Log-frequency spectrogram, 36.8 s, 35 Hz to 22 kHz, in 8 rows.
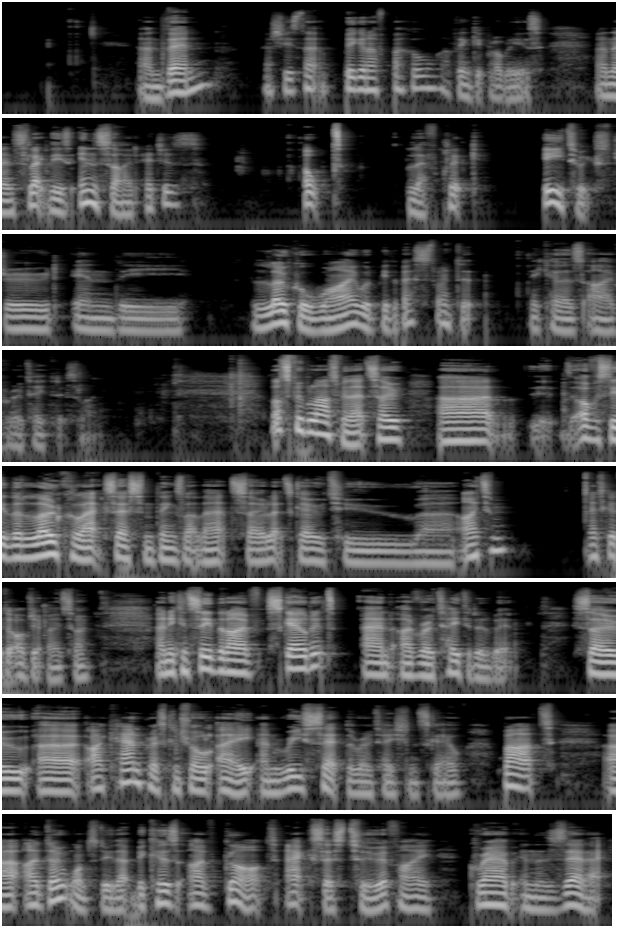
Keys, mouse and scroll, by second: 1.0-2.1 middle drag, 2.1-4.8 scroll up 1, 4.8 2, 6.7 alt+click, 7.2-9.0 middle drag, 9.0 e, 15.5 Return, 21.8 click, 23.2 Tab, 29.0 ctrl+a, 35.8 g.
